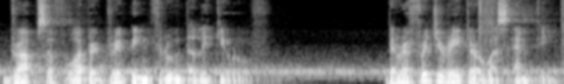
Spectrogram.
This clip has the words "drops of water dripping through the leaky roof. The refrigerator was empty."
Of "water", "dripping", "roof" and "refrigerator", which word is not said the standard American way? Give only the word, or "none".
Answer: none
